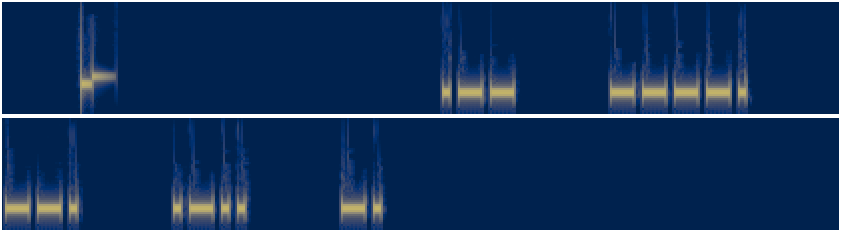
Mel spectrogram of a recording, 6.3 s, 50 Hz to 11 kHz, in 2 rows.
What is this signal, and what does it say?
Morse code, heard as a keyed tone, about 37 wpm, spaced as for 18 wpm, 700 Hz. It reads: W9GLN
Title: USA Call Signs - 5 Characters - 4x Character Spacing - 40wpm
